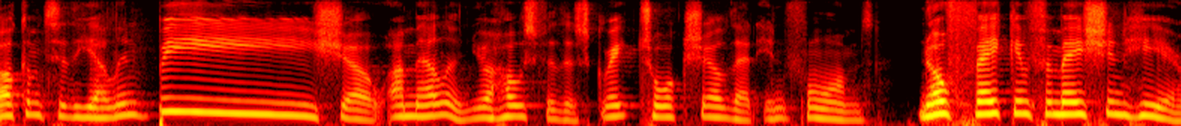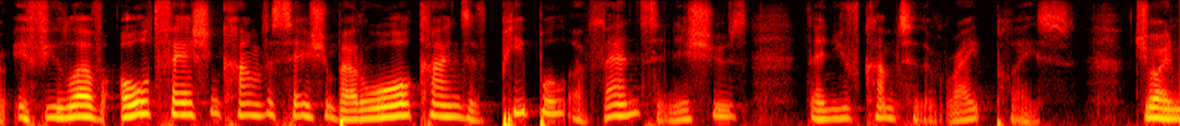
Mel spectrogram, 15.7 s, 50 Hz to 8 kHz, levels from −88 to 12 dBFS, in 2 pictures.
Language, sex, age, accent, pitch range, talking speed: English, female, 60-79, American, 170-220 Hz, 160 wpm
